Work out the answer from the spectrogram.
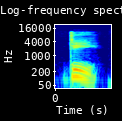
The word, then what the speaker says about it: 弟: The pronunciation of the character, di, is quite close to dig.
